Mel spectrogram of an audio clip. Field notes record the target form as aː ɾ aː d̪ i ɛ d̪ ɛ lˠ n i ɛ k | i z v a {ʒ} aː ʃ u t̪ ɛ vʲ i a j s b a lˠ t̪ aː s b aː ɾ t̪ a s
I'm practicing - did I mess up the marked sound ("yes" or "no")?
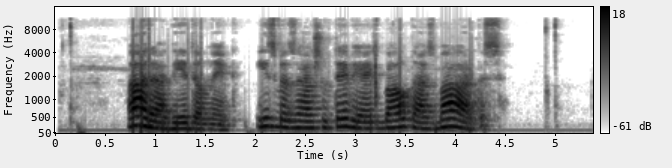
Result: yes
